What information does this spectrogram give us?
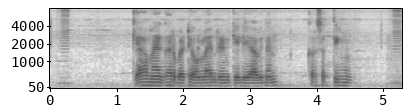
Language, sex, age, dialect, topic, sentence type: Hindi, male, 18-24, Garhwali, banking, question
